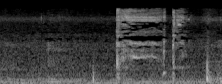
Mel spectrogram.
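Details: Adult coughing while eating hot fried mendoan with sambal at a food stall: a harsh cough burst followed by a couple of smaller coughs, steady background hum.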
